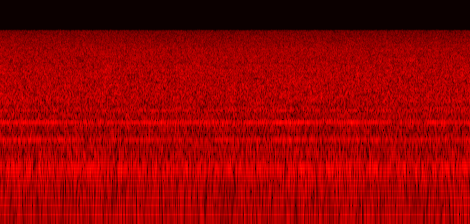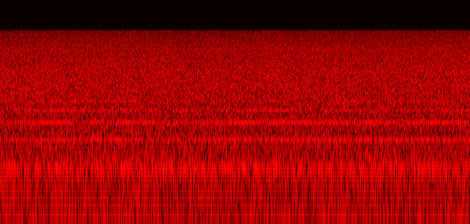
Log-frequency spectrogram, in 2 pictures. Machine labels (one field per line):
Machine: fan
